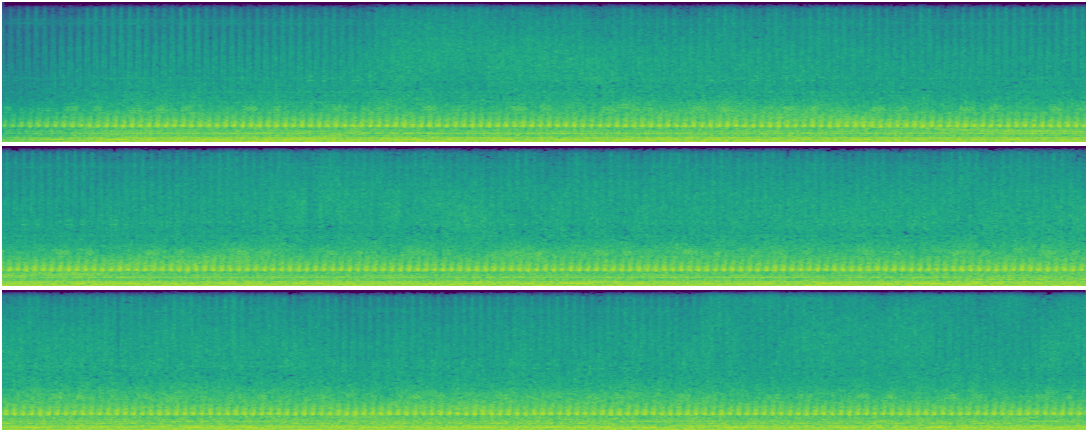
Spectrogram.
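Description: Harsh noise music: a loud, dense, unchanging wall of distorted electronic noise with a few steady held tones running through it. It swells up quickly at the start of the track and then holds at full level without a break.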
